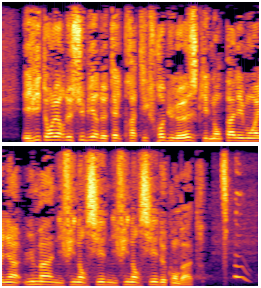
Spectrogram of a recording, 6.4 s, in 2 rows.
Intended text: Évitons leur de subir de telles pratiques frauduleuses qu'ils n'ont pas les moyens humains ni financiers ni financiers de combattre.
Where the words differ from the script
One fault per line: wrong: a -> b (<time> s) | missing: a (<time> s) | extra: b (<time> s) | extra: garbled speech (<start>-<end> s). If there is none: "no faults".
no faults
